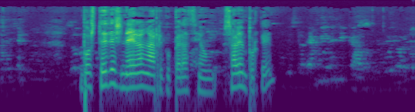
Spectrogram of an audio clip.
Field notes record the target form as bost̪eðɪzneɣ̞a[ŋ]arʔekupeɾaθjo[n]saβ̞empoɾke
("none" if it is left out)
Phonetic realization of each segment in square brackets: ŋ, ŋ

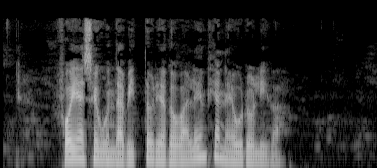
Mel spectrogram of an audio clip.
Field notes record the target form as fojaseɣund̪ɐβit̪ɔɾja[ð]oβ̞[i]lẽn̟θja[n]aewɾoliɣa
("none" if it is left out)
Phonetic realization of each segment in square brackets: ð, a, n

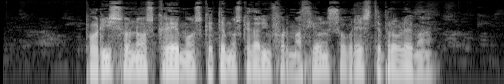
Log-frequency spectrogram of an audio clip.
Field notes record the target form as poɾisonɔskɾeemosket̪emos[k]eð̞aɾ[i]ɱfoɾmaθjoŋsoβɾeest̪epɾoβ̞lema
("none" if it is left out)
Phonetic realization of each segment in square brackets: k, i

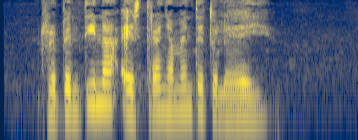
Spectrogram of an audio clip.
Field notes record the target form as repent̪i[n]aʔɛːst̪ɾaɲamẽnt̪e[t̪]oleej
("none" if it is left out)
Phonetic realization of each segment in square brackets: n, t̪

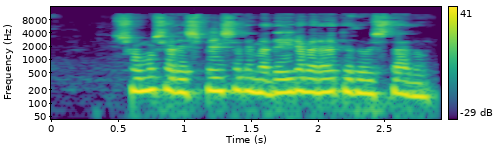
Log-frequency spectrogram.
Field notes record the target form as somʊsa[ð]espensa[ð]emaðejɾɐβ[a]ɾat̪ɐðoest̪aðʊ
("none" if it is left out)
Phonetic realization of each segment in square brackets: ð, ð, a

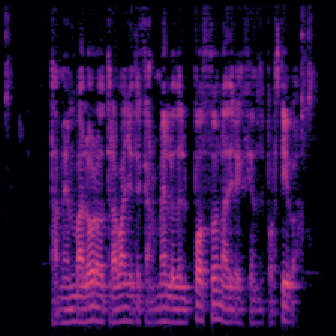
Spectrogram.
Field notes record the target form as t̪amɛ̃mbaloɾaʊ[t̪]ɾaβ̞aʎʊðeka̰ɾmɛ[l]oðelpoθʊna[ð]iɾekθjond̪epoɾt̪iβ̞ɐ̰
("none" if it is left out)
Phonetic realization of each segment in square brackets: t̪, l, ð

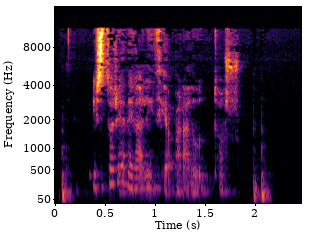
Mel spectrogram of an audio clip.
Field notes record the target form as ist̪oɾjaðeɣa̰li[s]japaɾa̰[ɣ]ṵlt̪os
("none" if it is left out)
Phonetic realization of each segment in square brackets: θ, ð

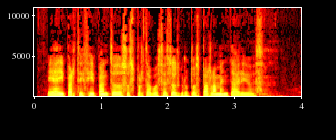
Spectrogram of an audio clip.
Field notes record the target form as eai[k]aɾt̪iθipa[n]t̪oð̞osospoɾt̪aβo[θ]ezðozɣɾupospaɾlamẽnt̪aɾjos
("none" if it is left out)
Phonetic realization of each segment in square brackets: p, n, θ

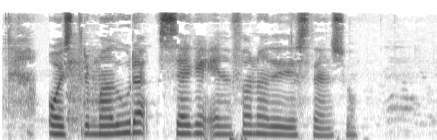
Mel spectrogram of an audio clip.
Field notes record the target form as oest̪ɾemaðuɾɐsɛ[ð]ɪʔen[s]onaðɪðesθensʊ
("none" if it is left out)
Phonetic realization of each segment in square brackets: ɣ, θ

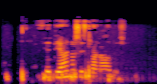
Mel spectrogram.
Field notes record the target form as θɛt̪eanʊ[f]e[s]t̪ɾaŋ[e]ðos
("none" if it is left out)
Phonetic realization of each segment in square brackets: s, s, a

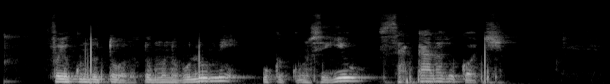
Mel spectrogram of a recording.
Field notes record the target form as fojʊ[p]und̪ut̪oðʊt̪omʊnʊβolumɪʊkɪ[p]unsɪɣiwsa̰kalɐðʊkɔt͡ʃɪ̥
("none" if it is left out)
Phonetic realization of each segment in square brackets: k, k

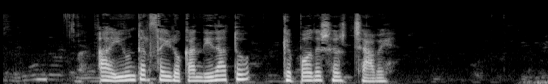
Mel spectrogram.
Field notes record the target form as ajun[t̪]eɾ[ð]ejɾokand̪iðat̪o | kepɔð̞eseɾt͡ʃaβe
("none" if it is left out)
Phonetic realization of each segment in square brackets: t̪, θ

